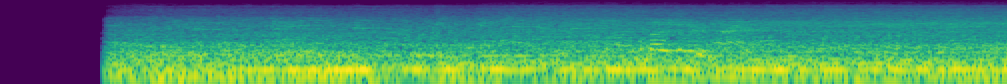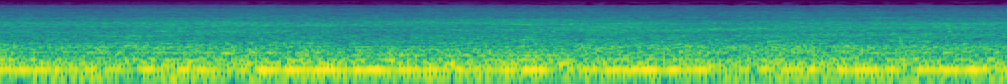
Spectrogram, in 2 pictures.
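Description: Steady noise of a commercial ramen kitchen: a gas burner and ventilation running under a large stockpot of pork-bone soup at the boil, with a constant low hum. It starts abruptly about half a second in.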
